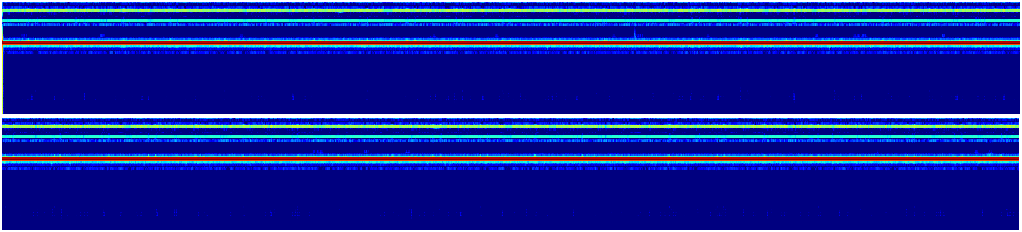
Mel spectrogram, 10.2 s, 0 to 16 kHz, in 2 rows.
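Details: Simulated tinnitus: a steady, unbroken 3960 Hz high-pitched tone with no variation.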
